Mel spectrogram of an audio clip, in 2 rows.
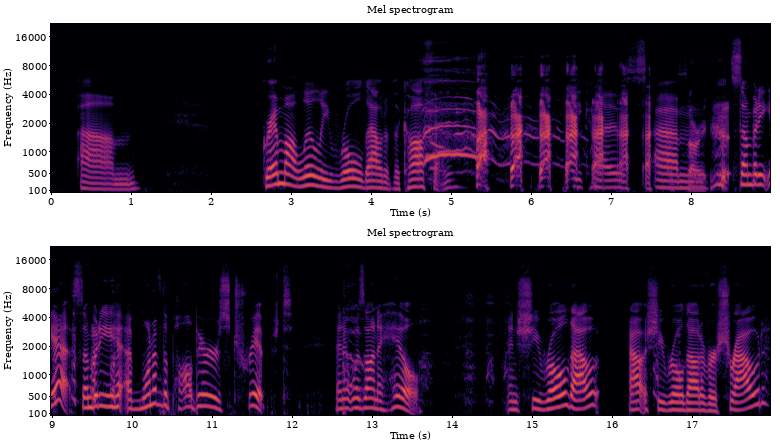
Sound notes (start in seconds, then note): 4.6 laughing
